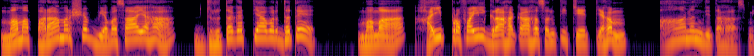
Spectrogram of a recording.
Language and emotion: Sanskrit, happy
